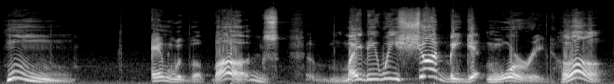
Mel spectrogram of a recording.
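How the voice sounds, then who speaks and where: An actor voicing a loyal, anxious animal sidekick in a cartoon video game, with a husky voice and fretful manner. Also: mid-range voice, huge pitch swings, takes it slowly, a bit bright, full character voice. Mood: worried.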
